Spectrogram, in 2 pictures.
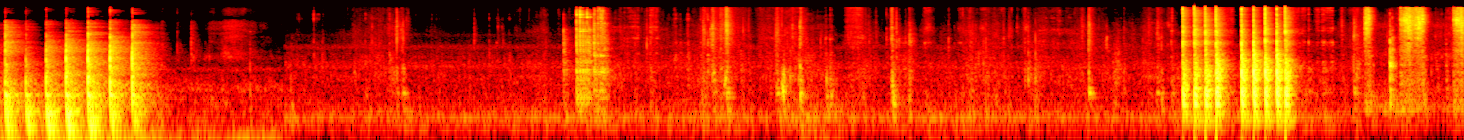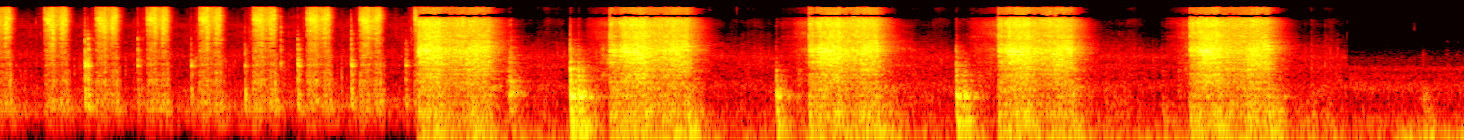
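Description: Hand plane shaving the edge of a thin board: a run of short, quick strokes, then five longer strokes about two seconds apart. It opens with a brief burst of a chisel scraping through the waste of a wooden joint.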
